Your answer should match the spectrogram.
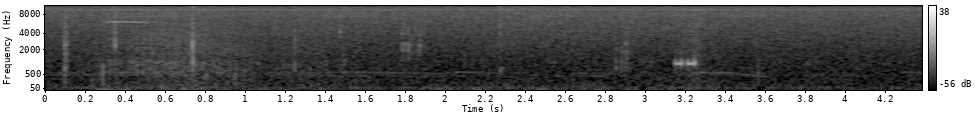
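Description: One short electronic beep about three seconds in, the autofocus-confirmation beep of a Nikon DSLR, over near silence with a few faint clicks and rustle.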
